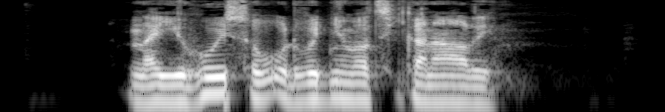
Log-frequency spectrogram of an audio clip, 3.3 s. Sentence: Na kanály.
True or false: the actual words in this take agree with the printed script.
false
